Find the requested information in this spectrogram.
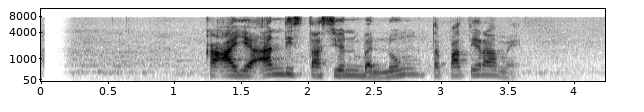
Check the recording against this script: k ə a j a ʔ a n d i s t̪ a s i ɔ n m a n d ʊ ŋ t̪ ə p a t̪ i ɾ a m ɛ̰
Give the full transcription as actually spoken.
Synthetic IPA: k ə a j a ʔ a n d i s t̪ a s i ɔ n b a n d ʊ ŋ t̪ ə p a t̪ i ɾ a m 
